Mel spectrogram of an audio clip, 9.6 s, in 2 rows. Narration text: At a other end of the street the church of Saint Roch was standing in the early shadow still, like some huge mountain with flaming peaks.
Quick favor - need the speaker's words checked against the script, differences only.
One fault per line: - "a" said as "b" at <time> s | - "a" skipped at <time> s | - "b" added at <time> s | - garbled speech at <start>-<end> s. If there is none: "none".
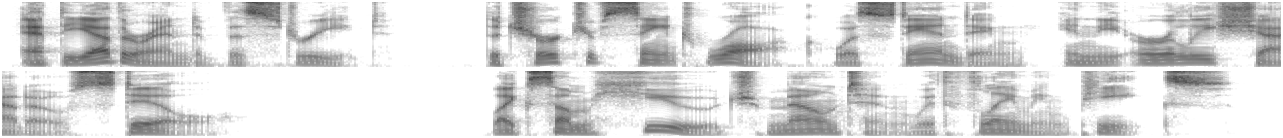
- "a" said as "the" at 0.2 s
